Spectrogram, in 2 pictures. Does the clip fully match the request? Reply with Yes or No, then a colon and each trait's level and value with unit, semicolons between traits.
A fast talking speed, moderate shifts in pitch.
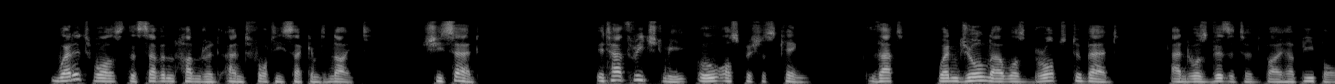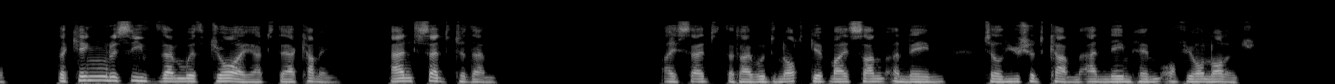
No: average, 150 wpm; average, 3.3 semitones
